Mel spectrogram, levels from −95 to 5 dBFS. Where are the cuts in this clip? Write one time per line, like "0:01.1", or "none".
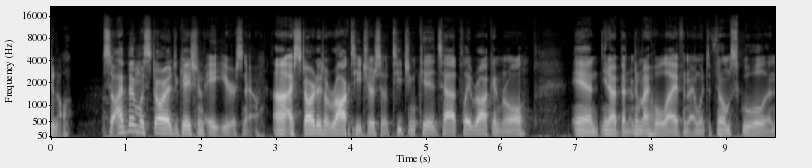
0:02.0
0:03.6
0:04.0
0:04.9
0:05.4
0:07.3
0:07.8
